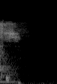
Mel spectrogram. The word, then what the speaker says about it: Chiles: I thought it was Aiden Childs, but I could be wrong. – Okay, see, I was gonna pronounce it like the country, but I like Chiles. – Chiles. Yeah. – Chiles. – Yeah. So we're gonna go Chiles.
